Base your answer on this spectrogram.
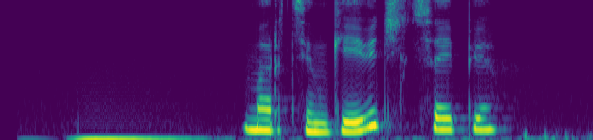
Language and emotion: Russian, positive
